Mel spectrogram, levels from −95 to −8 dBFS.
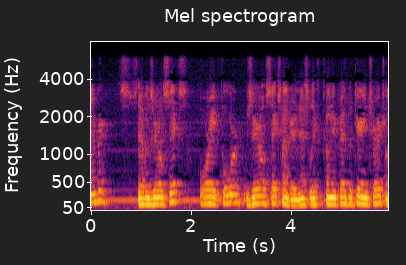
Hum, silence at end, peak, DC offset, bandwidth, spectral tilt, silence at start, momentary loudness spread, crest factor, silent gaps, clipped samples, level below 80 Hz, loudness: none; 0 s; -10 dBFS; under 0.1%; 6.2 kHz; -9 dB/octave; 0 s; 13 LU; 14 dB; none; under 0.1%; -50 dBFS; -23 LUFS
